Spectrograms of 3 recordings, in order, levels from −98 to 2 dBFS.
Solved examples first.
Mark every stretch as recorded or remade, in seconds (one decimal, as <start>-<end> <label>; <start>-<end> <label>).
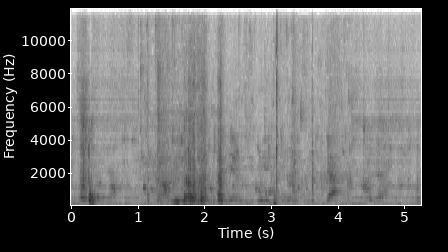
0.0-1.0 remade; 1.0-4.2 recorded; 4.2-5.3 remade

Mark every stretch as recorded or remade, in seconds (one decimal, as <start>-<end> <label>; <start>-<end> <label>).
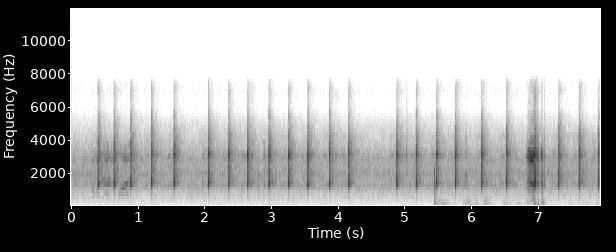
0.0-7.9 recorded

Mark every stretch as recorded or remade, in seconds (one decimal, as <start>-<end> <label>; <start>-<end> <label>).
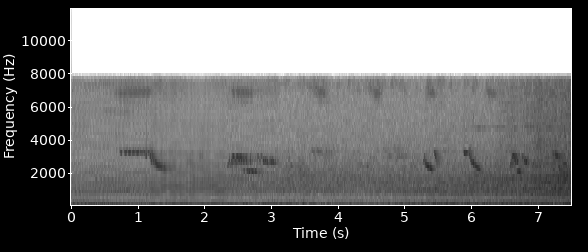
0.0-1.2 recorded; 1.2-2.3 remade; 2.3-7.5 recorded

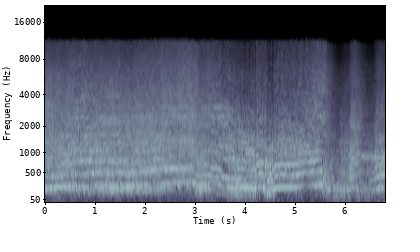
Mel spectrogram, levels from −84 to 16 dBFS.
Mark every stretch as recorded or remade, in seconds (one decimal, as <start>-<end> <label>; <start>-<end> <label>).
0.0-0.6 remade; 0.6-1.0 recorded; 1.0-3.3 remade; 3.3-5.6 recorded; 5.6-6.8 remade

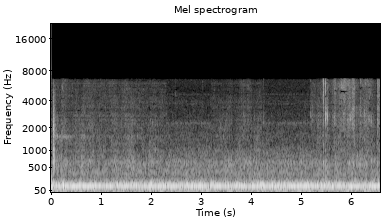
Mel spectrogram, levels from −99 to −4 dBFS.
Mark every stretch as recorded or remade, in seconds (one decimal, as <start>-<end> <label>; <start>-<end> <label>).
0.0-2.3 remade; 2.3-3.2 recorded; 3.2-4.2 remade; 4.2-5.2 recorded; 5.2-6.6 remade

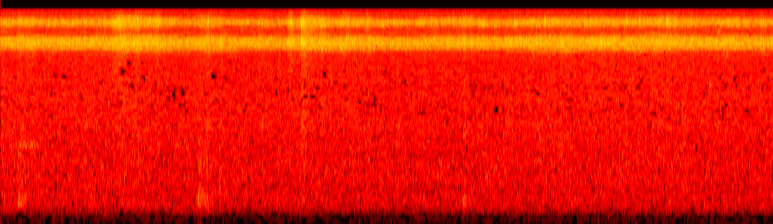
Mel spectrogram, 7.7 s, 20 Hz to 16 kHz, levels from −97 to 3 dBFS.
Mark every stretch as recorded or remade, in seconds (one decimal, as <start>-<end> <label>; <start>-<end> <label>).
0.0-0.9 recorded; 0.9-1.4 remade; 1.4-4.2 recorded; 4.2-4.9 remade; 4.9-7.7 recorded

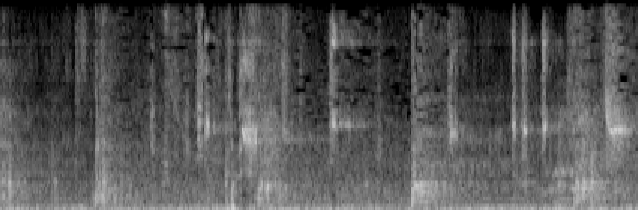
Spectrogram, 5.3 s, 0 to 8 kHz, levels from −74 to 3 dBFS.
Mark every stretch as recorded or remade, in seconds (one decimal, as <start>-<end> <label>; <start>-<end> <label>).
0.0-0.9 remade; 0.9-1.8 recorded; 1.8-2.3 remade; 2.3-3.8 recorded; 3.8-4.8 remade; 4.8-5.3 recorded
